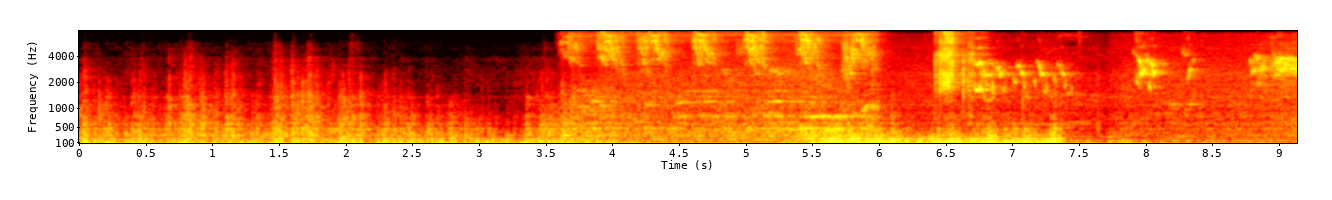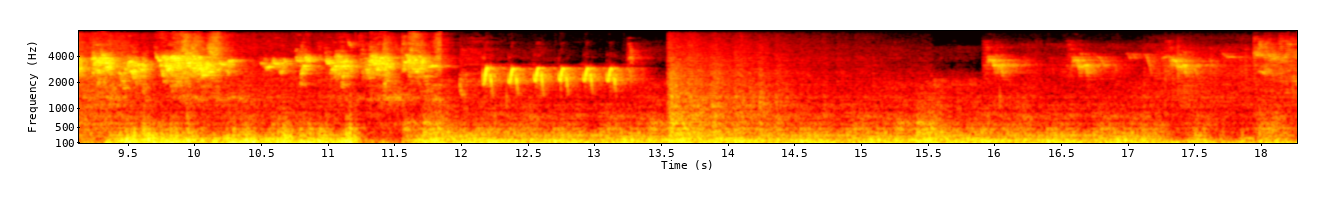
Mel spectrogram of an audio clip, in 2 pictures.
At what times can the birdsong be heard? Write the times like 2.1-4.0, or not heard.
3.6-18.2.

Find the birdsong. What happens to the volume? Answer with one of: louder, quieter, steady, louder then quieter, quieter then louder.
quieter.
